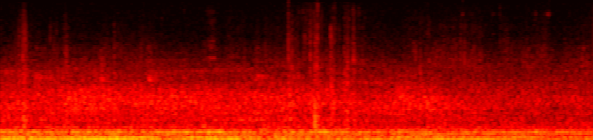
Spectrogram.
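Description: Loose gravel crunches and rattles under a person's movements.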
